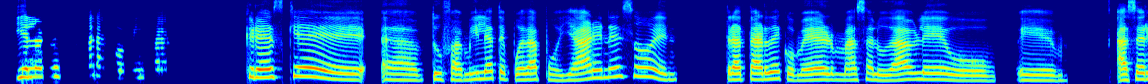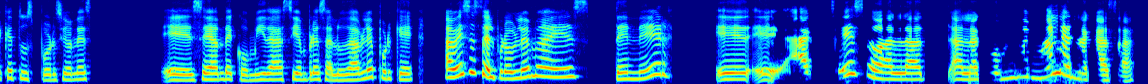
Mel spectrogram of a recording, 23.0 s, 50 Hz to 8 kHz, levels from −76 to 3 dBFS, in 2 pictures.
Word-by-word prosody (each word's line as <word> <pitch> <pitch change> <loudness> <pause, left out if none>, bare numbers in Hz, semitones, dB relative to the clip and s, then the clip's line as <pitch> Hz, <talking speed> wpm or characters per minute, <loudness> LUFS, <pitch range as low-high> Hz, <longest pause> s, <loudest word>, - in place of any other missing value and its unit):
Y 290 +2 +1
en 295 - +4
la 300 0 +3
cuestión 315 +1 -8 0.3
de 345 - -7
la 340 - -10
comida, 270 +1 -18 1.0
¿crees 290 -1 +4
que, 265 - +2
ah, 195 -2 -4
tu 215 - -3
familia 215 +4 -3
te 235 -2 -4
pueda 205 0 -1
apoyar 200 +2 -1
en 275 +2 -2
eso 320 0 -3
en 210 -8 -3 0.5
tratar 210 +1 +2
de 240 +2 +1
comer 200 0 0
más 195 0 -4
saludable 210 +2 -1
o, 175 -3 -4 0.2
em, 185 -1 -6 0.5
hacer 220 +3 +1
que 260 +3 -1
tus 235 -4 -6
porciones, 205 +3 -5 0.7
eh, 190 -1 +1
sean 210 +1 +2
de 220 -1 -1
comida 210 +3 -1
siempre 215 0 -2
saludable?, 200 +7 0
porque 240 -6 -3 0.3
a 285 - +8
veces 420 +9 +4
el 285 - +7
problema 285 +6 +3
es 305 +1 -1 0.2
tener, 240 +12 0 0.5
eh 445 0 +3
eh, - - -1 0.7
acceso 410 -5 +1
a 225 - +4
la 215 0 +3 0.3
a 220 0 +2
la 215 0 +2
comida 250 +7 -8
mala 300 - +4
en 280 - -7
la 210 -1 -1
casa. 180 -3 -2
220 Hz, 140 wpm, -20 LUFS, 200-285 Hz, 1.0 s, a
